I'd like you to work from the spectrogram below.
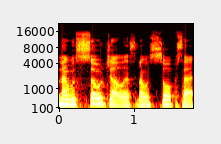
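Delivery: ordinary delivery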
